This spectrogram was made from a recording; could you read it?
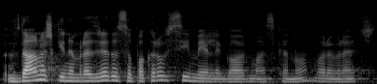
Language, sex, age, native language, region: Slovenian, female, 30-49, Slovenian, Drava region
